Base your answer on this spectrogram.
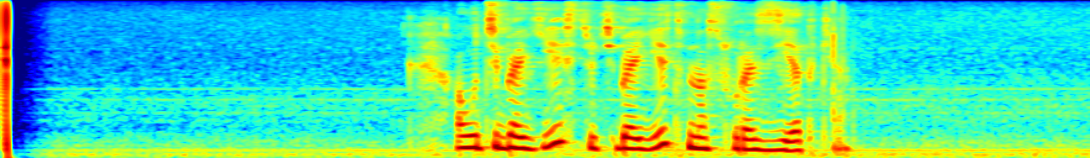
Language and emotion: Russian, neutral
